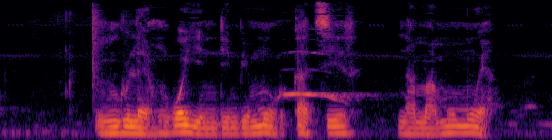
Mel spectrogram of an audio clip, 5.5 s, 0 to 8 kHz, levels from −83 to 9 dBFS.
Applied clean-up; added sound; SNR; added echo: none; Bird; 16 dB; none.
